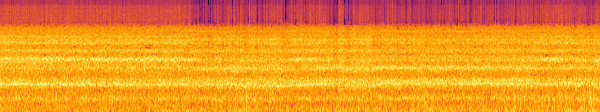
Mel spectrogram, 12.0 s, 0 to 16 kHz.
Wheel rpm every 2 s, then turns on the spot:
210, 210, 210, 220, 230, 230.
none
